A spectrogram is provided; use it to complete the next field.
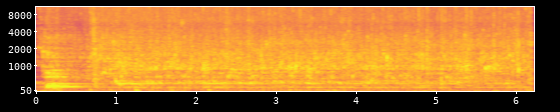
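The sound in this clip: A toilet flush starts with a sharp release and then settles into a loud, steady rush of water that lasts several seconds without fading.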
